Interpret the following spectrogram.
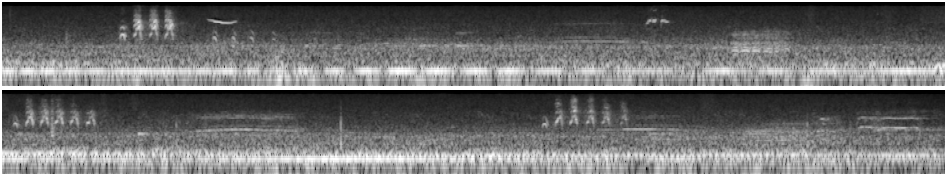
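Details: Sheep on a farm in the morning giving three wavering, harmonic bleats spaced about five seconds apart, over a steady low hum with a few faint bird chirps.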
